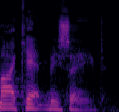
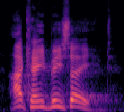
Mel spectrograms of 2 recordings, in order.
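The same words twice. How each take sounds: First: Quiet despair. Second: Louder, slow, emphatic quote of a despairing man. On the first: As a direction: let it sink, hushed and defeated. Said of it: "a man told me one time". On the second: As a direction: lean on it like a hopeless man. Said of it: "a guy did tell me this". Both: Retold or imitated.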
